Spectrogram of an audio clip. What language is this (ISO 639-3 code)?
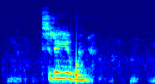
kab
